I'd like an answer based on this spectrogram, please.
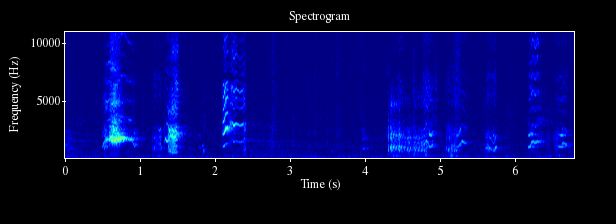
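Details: French Bulldog puppies give high, squeaky squeals and yelps in uneven bursts separated by short quiet gaps, one call noisier and broader than the rest.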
